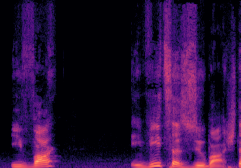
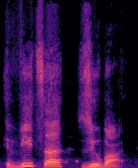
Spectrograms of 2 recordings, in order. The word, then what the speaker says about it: Zubac: One plays for Orange County Soccer Club, and the other plays for the LA Clippers, Ivica Zubac. Ivica Zubac. That's how you say it. Ivica Zubac.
